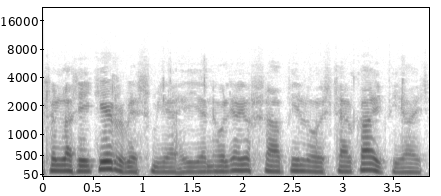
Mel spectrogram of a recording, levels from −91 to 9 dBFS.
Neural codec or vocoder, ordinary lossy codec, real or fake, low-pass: none; AAC, 48 kbps; real; 14.4 kHz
